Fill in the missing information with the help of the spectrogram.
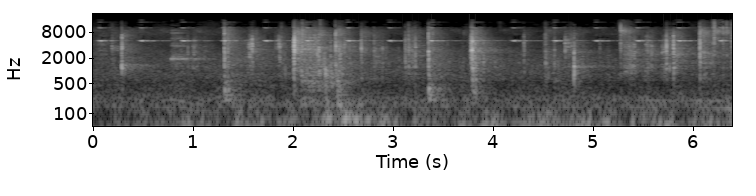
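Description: Handling noises from a chainsaw that is not running: irregular plastic-and-metal clicks and knocks as it is turned over and worked on by hand, with a short rustle about two seconds in.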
